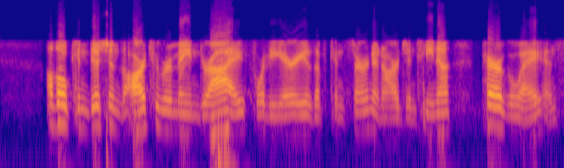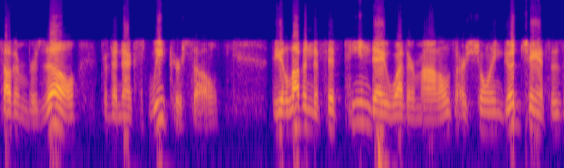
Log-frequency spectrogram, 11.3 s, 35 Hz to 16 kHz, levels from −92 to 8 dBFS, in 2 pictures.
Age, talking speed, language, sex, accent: 40-59, 180 wpm, English, male, American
